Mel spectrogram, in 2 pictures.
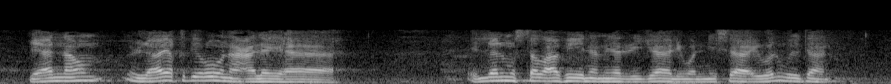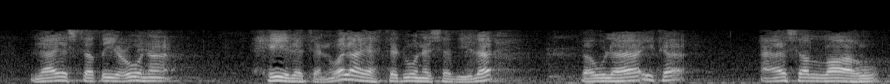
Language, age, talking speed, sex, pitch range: Arabic, 60-79, 65 wpm, male, 130-160 Hz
